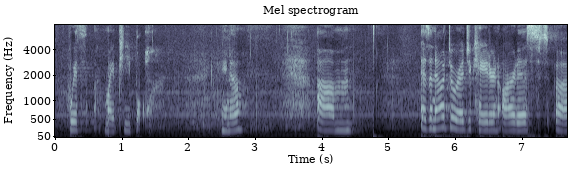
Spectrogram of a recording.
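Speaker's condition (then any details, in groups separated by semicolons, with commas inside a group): No condition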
